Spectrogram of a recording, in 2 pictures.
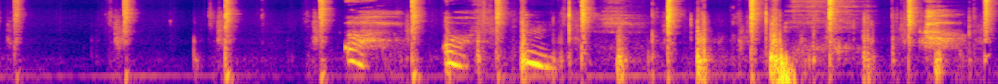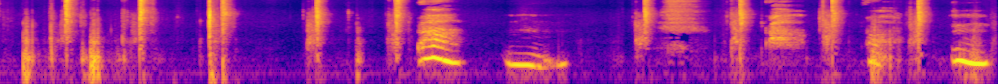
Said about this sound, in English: Another reason why I'd love someone else to be able to whip me. You can only get so much of a swing when you're whipping your own back.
